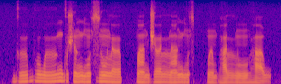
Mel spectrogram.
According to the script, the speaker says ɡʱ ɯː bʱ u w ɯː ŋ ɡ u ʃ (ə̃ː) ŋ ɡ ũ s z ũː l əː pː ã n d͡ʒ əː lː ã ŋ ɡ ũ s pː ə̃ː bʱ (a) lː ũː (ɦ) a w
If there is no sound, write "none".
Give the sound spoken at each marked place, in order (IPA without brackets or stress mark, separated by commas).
ə̃, a, ɦ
